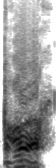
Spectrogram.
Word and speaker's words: Droege: And I think Droege's how you pronounce the last name.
